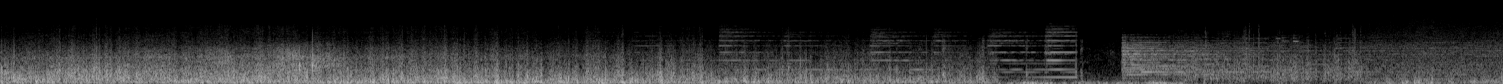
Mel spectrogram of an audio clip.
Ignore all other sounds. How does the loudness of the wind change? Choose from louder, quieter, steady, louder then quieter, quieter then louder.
quieter.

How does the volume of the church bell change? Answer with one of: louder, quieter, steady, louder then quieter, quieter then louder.
louder then quieter.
